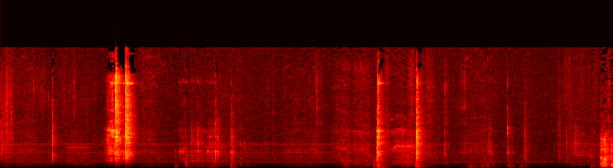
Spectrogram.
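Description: Metal G-clamps and bar clamps clinking and knocking against each other and the bench as a clamped glue-up is turned over and handled: a loud double clatter about two seconds in, scattered lighter knocks, and two sharp knocks near two-thirds of the way through.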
